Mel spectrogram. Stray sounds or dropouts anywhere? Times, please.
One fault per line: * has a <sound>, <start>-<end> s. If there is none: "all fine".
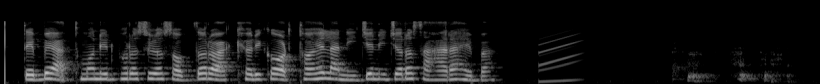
* has a chirp, 5.4-5.9 s
* has a laugh, 6.7-8.0 s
